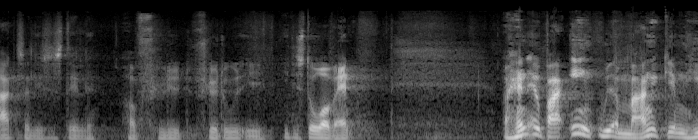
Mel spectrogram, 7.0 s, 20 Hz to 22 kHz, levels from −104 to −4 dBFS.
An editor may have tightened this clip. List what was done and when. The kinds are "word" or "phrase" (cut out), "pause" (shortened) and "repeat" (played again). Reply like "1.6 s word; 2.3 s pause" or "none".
2.7 s pause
